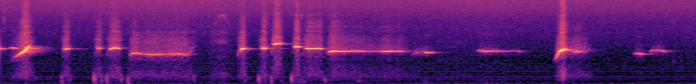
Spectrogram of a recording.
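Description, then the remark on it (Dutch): Two people whistle a tune together outdoors, one walking downhill from a hilltop and the other joining in with a second whistled part: clear, short melodic phrases of sustained and gliding notes with brief pauses between them. No one speaks. “Fluitend zet ze de afdaling in.”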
